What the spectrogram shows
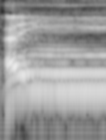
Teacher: Jadi sambil didengungkan, suaranya ada suara dengung yang keluar dari rongga hidung.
